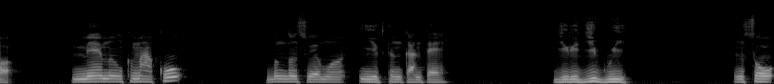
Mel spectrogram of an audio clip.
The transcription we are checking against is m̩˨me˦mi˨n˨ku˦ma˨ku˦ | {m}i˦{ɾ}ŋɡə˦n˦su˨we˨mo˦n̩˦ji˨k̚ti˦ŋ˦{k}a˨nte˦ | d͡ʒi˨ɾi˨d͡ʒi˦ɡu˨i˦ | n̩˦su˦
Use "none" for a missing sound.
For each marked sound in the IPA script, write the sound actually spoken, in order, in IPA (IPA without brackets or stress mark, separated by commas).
b, none, k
